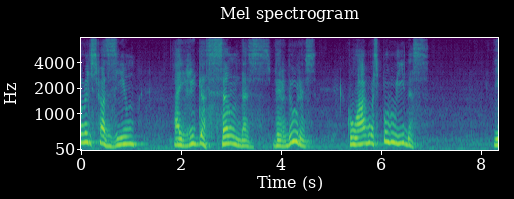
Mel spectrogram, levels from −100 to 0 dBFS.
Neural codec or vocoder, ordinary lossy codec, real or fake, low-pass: codec, 16 kHz, 8 kbps, FreqCodec, smaller model; none; fake; none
